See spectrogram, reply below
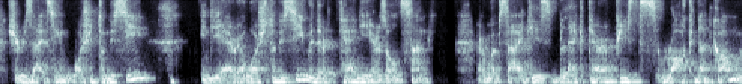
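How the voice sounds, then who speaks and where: A man co-hosting a podcast, reading out a guest's introduction slowly and carefully, then welcoming her. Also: medium pitch, creaky, a bit bright, roomy sound, poor audio. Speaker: podcast co-host.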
